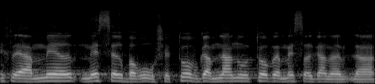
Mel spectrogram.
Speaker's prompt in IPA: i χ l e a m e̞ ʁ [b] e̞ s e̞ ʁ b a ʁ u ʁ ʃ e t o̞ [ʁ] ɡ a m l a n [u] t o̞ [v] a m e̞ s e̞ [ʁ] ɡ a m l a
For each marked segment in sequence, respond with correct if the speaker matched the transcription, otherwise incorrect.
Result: incorrect: m, incorrect: v, correct, correct, correct

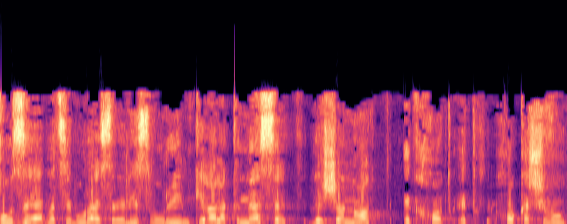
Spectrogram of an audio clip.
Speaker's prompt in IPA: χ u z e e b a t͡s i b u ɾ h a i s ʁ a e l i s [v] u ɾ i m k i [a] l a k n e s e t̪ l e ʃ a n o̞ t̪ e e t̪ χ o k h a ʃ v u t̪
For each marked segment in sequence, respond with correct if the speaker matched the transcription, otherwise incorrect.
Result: correct, correct

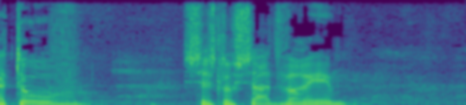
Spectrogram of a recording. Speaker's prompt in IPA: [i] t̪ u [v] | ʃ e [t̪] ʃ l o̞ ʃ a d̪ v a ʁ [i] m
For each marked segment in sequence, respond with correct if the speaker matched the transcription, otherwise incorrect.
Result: incorrect: a, correct, incorrect: none, correct

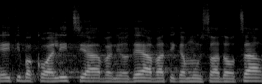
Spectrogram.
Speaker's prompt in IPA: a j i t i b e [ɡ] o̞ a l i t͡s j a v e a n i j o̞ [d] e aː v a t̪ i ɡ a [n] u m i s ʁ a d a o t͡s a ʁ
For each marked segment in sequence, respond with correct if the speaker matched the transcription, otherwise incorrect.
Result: incorrect: k, correct, incorrect: m

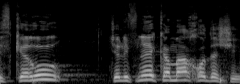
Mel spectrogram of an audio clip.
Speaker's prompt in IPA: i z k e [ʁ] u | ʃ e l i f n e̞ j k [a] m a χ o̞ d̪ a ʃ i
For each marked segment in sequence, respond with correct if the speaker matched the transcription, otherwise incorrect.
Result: correct, correct

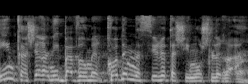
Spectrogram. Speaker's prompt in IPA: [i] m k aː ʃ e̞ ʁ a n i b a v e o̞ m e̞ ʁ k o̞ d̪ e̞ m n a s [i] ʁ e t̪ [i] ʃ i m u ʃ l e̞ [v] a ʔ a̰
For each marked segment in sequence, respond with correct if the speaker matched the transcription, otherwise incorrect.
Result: correct, correct, incorrect: a, incorrect: ʁ

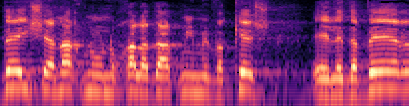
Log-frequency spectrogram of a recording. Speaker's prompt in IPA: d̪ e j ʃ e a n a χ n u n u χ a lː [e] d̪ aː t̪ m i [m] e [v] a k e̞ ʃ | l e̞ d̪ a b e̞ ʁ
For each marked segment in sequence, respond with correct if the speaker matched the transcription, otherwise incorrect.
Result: incorrect: a, correct, correct

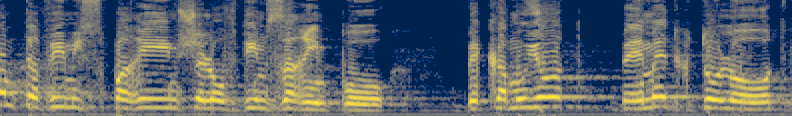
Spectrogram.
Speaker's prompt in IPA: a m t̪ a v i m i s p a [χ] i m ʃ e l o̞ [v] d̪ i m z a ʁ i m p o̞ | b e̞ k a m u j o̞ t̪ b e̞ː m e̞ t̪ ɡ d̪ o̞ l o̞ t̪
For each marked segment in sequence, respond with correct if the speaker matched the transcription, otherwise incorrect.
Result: incorrect: ʁ, correct

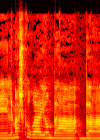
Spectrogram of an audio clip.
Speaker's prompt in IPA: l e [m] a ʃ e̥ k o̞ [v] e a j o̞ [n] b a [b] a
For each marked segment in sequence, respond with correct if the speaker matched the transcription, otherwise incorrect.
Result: correct, incorrect: ʁ, incorrect: m, correct

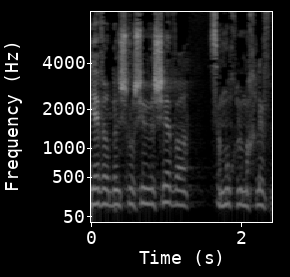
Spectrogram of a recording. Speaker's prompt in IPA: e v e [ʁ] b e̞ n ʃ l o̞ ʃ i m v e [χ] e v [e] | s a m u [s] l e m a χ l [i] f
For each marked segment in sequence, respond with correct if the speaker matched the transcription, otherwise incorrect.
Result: correct, incorrect: ʃ, incorrect: a, incorrect: χ, incorrect: e

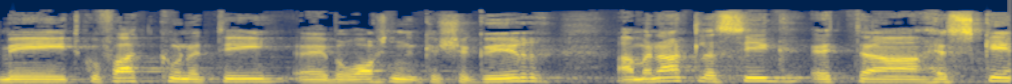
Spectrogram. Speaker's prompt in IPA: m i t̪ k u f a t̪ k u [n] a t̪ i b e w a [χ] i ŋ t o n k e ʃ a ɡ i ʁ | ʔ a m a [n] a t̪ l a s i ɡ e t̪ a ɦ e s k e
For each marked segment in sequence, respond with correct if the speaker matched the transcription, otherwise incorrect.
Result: correct, incorrect: ʃ, correct

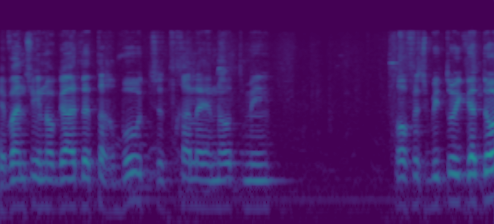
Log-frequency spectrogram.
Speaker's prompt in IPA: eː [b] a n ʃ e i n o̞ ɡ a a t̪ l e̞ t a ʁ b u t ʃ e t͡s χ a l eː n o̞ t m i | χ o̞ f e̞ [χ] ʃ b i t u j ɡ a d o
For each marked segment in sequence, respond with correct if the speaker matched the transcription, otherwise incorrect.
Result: incorrect: v, incorrect: none

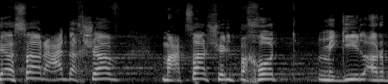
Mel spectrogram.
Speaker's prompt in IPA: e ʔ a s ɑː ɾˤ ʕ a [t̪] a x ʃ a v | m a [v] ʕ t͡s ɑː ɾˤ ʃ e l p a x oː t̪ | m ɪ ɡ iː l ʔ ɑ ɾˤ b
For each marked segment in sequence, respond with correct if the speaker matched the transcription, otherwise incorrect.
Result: incorrect: d̪, incorrect: none

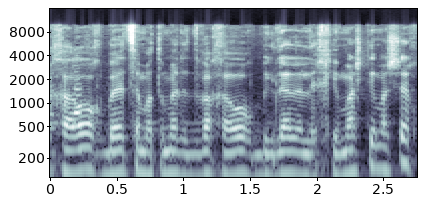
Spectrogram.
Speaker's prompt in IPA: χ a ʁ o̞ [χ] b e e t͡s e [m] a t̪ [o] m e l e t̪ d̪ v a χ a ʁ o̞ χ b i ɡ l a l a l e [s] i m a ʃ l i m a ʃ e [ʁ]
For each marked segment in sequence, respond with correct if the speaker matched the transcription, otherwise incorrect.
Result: correct, correct, correct, incorrect: χ, incorrect: χ

